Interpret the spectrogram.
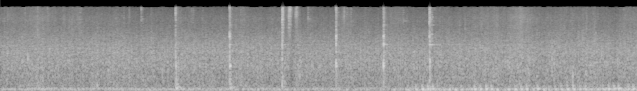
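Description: Steady heavy rain hiss, with a quick run of about seven sharp clicks and knocks in the middle.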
